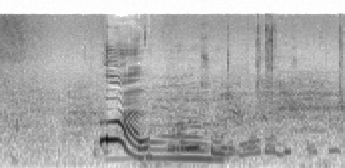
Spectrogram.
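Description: A lioness growls close by.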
